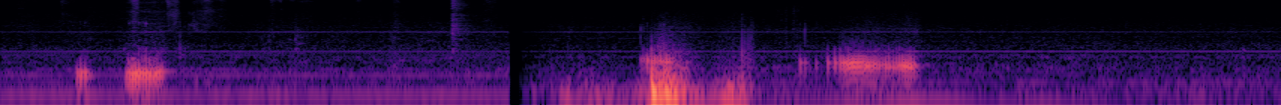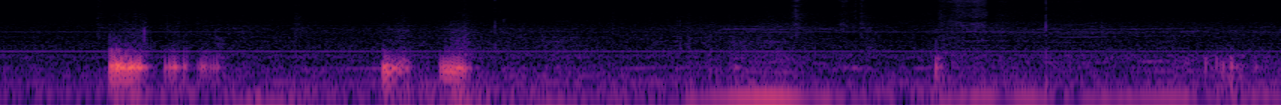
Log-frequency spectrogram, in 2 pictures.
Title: De nuevo, me suena la panza vacía - Hungry Stomach Growl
